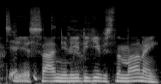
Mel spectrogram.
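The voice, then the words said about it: Nasal put-on Australian accent. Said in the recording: “me actually doing an Australian accent there ... It comes from the back of the throat. I'm doing quite a nasally Australian accent, so people in Australia are shaking their heads”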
